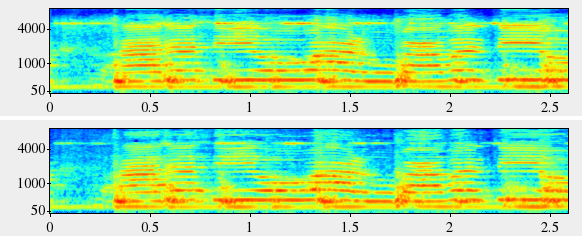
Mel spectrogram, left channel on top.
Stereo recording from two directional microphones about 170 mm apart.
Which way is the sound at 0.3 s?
5° right (ahead or behind).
